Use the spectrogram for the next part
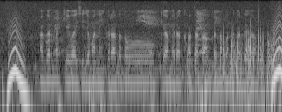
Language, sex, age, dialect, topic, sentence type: Hindi, male, 25-30, Marwari Dhudhari, banking, question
